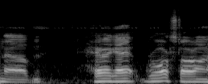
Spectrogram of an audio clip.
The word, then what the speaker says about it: Rawstarr: Rawstarr.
